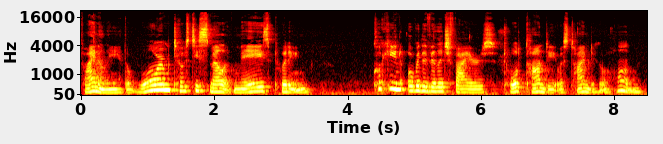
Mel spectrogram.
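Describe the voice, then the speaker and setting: A woman reading a children's story aloud in an expressive, animated way, acting out the dialogue. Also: lowish voice, measured pace, poor audio. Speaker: storybook reader.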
